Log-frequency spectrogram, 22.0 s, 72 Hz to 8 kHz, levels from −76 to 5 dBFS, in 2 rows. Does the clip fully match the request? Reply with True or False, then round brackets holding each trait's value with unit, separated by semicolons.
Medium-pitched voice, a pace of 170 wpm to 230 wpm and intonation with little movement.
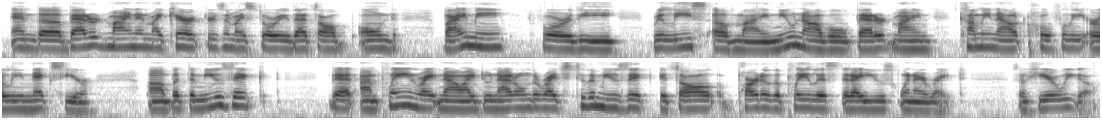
True (165 Hz; 175 wpm; 2.0 semitones)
